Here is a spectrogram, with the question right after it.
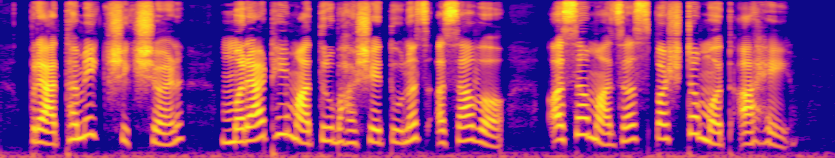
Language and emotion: Marathi, neutral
